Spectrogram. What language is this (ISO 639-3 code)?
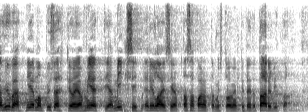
fin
